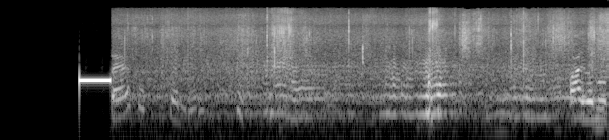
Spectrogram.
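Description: Silence for almost a second, then a short, loud, steady single-pitch beep from a TV-static edit transition. After it, many honeybees buzz steadily around opened wooden hives.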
